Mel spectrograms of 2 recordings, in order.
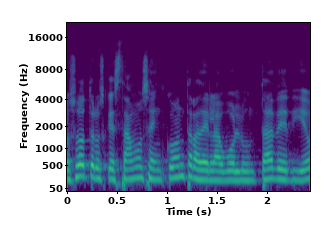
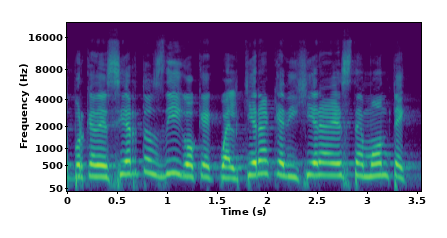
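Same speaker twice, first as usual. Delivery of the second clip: loud, slow preaching of the verse; preaching scripture; 3 semitones higher, 8 dB louder than usual. Acted. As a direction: proclaim each word to the congregation. Preacher reading scripture aloud.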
